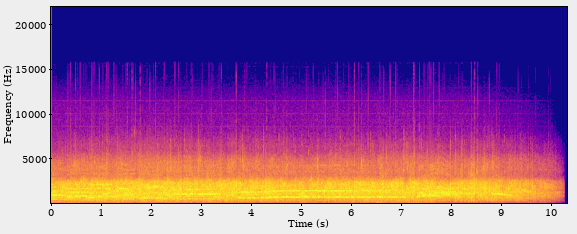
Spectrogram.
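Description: A crowd of young performers cheers and shouts in a large hall.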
